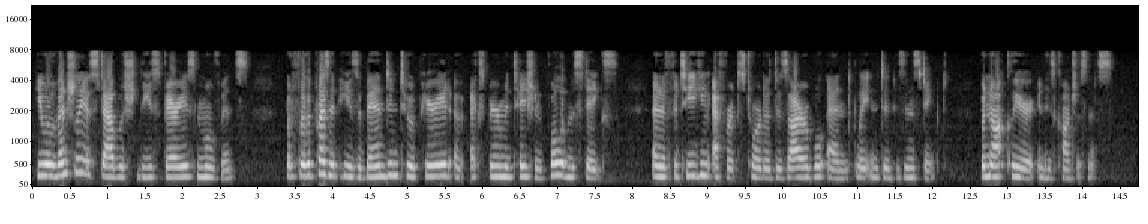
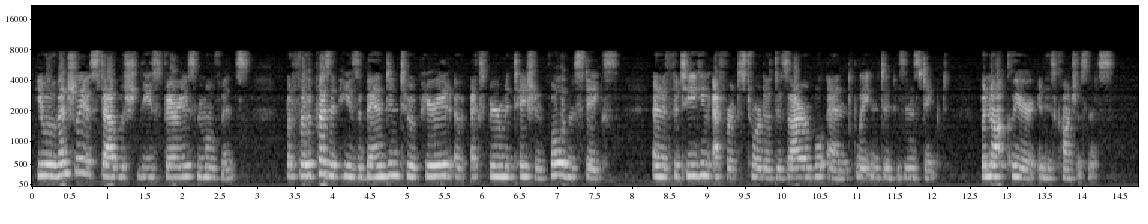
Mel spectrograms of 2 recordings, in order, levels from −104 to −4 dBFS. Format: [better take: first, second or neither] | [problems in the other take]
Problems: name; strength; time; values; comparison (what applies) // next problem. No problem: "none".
first | room echo; dies away in 0.1 s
